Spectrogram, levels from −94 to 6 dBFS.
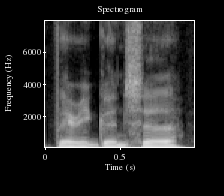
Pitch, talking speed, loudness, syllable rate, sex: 90 Hz, 180 wpm, -13 LUFS, 5.1 syllables/s, male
